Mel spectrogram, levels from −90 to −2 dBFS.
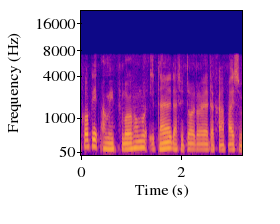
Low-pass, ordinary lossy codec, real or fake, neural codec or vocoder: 7.2 kHz; none; fake; codec, 16 kHz, 1 kbps, X-Codec, HuBERT features, trained on general audio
